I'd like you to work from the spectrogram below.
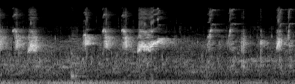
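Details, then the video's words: White-rumped shama song meant to provoke caged birds into answering: quick clusters of sharp high chirps and short whistles in uneven bursts, with a louder rising whistled flourish near the middle and faint background hum. "MASTERAN MURAI BATU biar EMOSI NYAUT jadi GACOR BONGKAR MATERI TEMBAKAN"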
